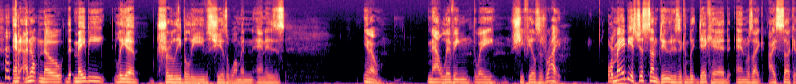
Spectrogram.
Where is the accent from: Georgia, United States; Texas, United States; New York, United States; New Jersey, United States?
Texas, United States; I'm from Texas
